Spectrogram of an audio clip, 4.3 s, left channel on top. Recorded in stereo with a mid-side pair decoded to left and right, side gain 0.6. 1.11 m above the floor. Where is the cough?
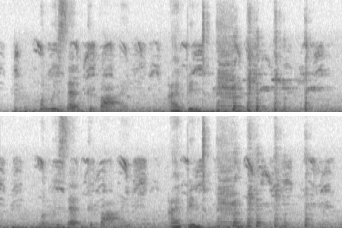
25° left, 2 m.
